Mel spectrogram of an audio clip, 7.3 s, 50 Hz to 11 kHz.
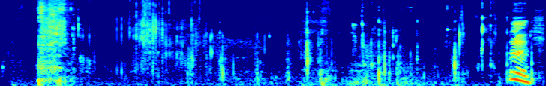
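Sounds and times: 
crunchy bite into a slice of New York-style pizza: 0:00.6 - 0:05.4
chewing and crunching a slice of New York-style pizza: 0:00.6 - 0:07.2.

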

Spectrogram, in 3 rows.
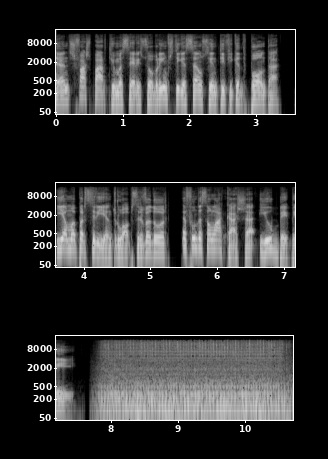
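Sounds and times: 
speech: 0:00.0 - 0:07.5
lab culture-medium aspirator motor buzzing in flow hood: 0:07.7 - 0:10.7.

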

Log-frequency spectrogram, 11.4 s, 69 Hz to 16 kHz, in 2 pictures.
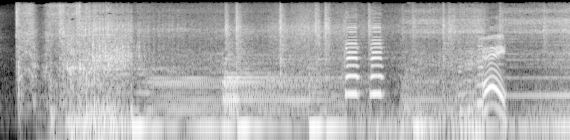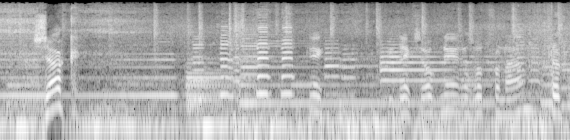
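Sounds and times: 
1200cc BMW motorcycle rumbling and revving while riding through traffic: 0:00.2 - 0:11.3
motorcycle horn toots: 0:00.6 - 0:11.3
speech: 0:04.8 - 0:05.2, 0:06.1 - 0:06.7, 0:08.8 - 0:11.3.

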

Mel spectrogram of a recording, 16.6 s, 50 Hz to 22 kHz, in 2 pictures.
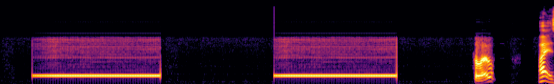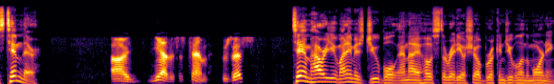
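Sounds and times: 
telephone dial tone: 0:00.5 - 0:02.4, 0:04.1 - 0:06.0
speech: 0:08.1 - 0:08.9, 0:10.0 - 0:12.1, 0:12.7 - 0:16.6.

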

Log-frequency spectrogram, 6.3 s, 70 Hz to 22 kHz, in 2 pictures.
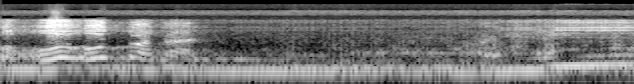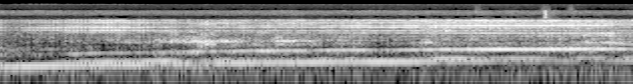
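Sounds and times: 
dull rumble: 0:00.0 - 0:06.3
speech: 0:00.2 - 0:01.3, 0:02.4 - 0:04.4
air raid siren winding up in the capital of Kuwait warning of missile attack: 0:02.6 - 0:06.3.

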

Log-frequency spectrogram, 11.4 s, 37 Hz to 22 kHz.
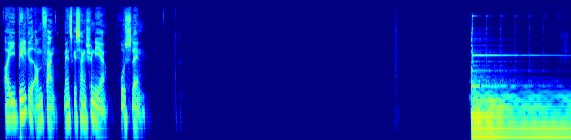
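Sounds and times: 
speech: 0:00.1 - 0:03.0
podcast separator musical jingle chord: 0:09.4 - 0:11.4.

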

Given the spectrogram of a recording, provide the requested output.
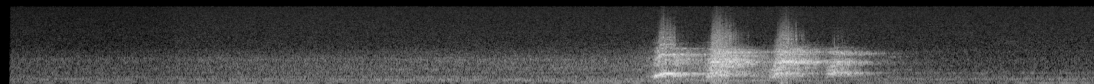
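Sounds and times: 
dog barking: 0:06.4 - 0:09.2.

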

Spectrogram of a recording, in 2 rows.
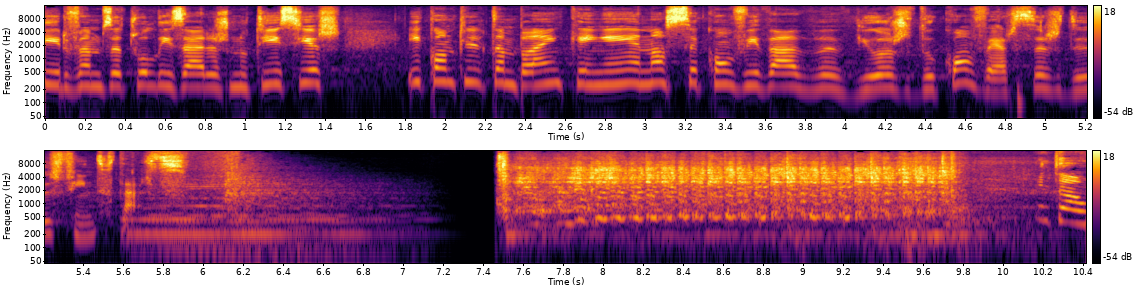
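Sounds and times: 
speech: 0:00.0 - 0:06.6
truck engine whining down and cutting out: 0:07.5 - 0:10.0.

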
